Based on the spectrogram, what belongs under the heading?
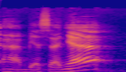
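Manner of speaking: ordinary delivery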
